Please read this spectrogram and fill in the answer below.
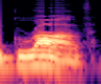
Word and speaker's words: grave: The second accent mark is called the grav, grav. Don't pronounce this as grave, it's grav.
